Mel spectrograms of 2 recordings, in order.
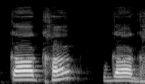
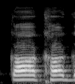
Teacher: अगर आप का खा गा बोलेंगे तो आपके कंठ से आवाज आएगी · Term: कंठ ध्वनियाँ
